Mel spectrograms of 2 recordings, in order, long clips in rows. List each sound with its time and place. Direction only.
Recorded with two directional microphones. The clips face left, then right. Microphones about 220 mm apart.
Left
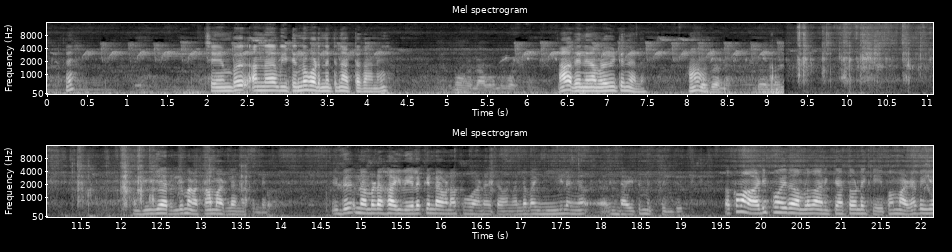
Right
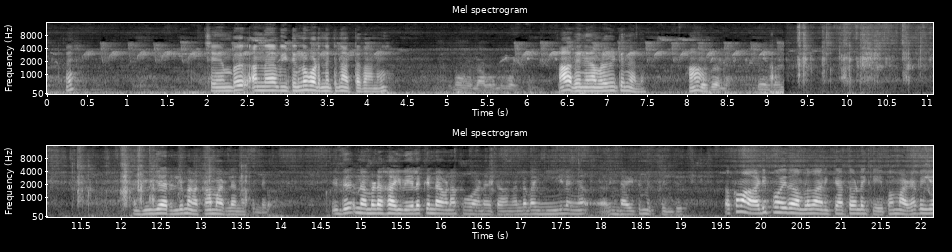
0.2 s speech: 10° left (ahead or behind)
2.0 s speech: 15° left (ahead or behind)
6.4 s speech: 15° left (ahead or behind)
9.3 s horse: centre (ahead or behind)
12.1 s a woman's voice: centre (ahead or behind)
14.6 s a woman's voice: centre (ahead or behind)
